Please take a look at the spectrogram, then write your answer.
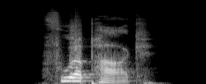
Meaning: carfleet and/or its physical location
- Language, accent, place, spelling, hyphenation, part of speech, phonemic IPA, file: German, Germany, Berlin, Fuhrpark, Fuhr‧park, noun, /ˈfuːɐ̯ˌpaʁk/, De-Fuhrpark.ogg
